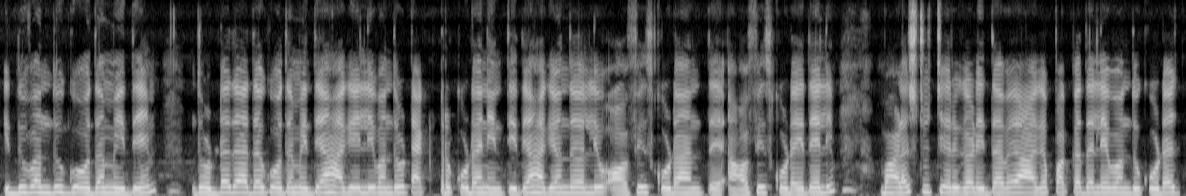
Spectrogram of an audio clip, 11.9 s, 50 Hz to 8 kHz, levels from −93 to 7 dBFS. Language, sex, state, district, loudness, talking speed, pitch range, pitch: Kannada, female, Karnataka, Bidar, -13 LUFS, 155 wpm, 210-225 Hz, 215 Hz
